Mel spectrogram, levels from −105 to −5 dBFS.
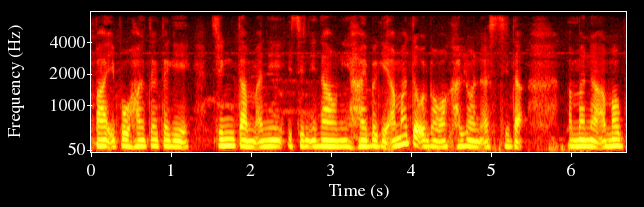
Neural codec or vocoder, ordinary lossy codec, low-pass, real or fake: none; MP3, 64 kbps; 7.2 kHz; real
